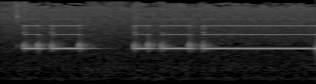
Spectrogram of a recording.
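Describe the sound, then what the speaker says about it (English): Continuity beeps from a multimeter probing a fuse in a vintage Sony unit: two clear high electronic tones, a short pair of chirps followed by a longer steady beep, close and alone with no talking. "I've got a meter set to continuity, get the beep noise when we do that."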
